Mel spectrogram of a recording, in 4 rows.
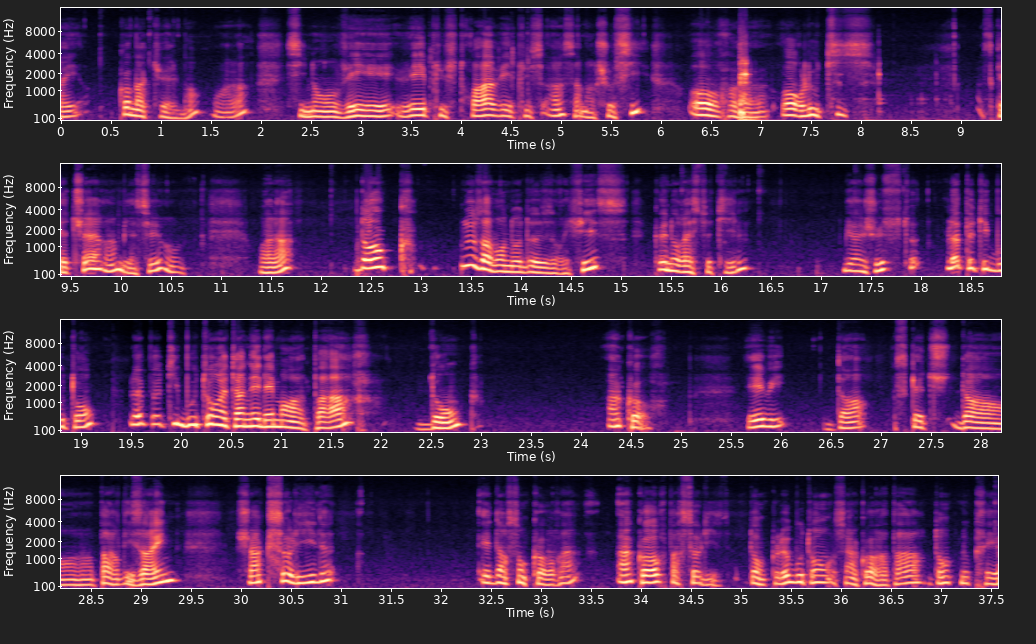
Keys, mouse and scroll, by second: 0.3 click, 1.8 scroll up 3, 2.2 scroll down 2, 3.5 v, 3.7 KP_3, 4.4 v, 4.5 KP_1, 10.5-11.3 scroll down 3, 12.0-15.8 drag, 16.0 right click, 16.7 scroll up 1, 17.3-18.0 right drag, 37.3 click.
